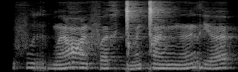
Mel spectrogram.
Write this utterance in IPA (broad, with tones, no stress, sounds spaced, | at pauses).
f u˧ r b ɐ̃˨˥ ʕ ə̃˧ f ɐ˨˥ x ɡ͡ǀ ɐ̃˨˥ ǀ ã˧ l ŋ ə̃ː˨˥ r ɾʲ ɐ˨˥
